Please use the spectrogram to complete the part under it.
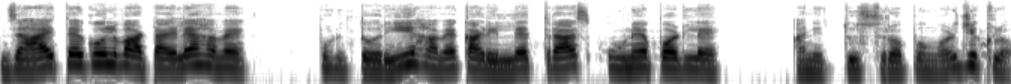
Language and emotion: Goan Konkani, sad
